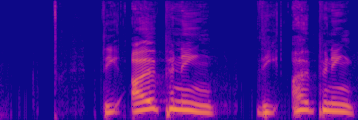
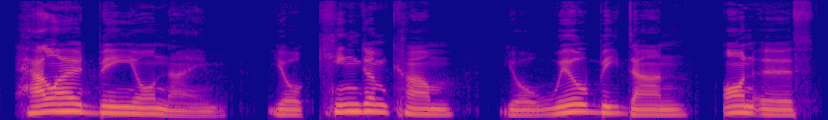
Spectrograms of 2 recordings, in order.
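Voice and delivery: congregational prayer; 4 semitones lower than usual. Acted. Preacher leading the congregation in the Lord's Prayer, measured praying. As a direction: lead them through it phrase by phrase.

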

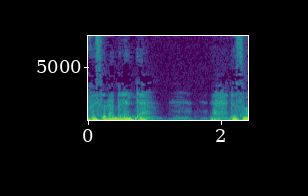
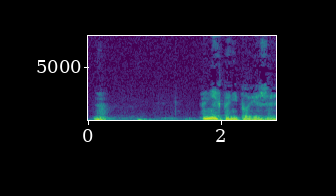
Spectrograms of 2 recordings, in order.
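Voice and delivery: ordinary delivery

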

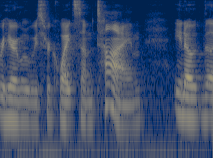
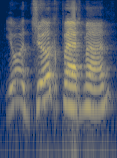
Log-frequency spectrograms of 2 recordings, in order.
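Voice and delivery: put-on loud, hammy German accent shout; 6 semitones higher, 11 dB louder than usual. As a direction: bark it in a mock German accent. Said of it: "like, a German accent?".

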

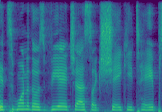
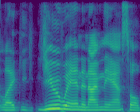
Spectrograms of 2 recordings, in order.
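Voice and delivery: ordinary talk

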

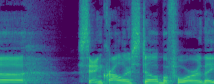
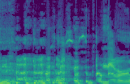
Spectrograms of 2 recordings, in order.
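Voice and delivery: laughing; 4 semitones higher, much slower than usual. Real, not acted. Joking, laughing mid-line.

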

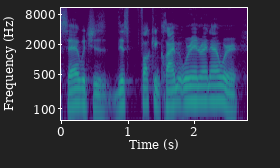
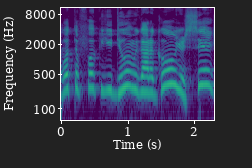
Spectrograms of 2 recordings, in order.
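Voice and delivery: high-pitched retold exasperation; frantic, scolding son; exasperated outburst; 12 semitones higher than usual. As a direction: argue in a high, incredulous pitch. Retold argument with sick mom.

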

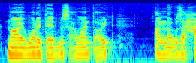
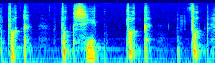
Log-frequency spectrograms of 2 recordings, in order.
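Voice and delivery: muttered frustration; 7 dB quieter, slower than usual. Retold or imitated. Struggling with chopsticks, muttering.

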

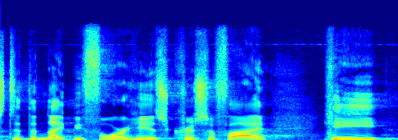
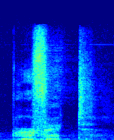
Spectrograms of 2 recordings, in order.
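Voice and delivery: a breathy hushed whisper on perfect; 12 dB quieter than usual. Real, not acted. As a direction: lean in and whisper the promise. Intimate sermon moment.

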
